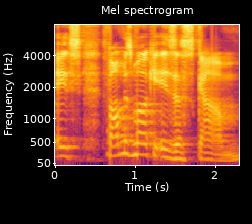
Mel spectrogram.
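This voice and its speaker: A man with lively intonation talks over noticeable background noise. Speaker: podcast co-host; drag queen. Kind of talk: casual chat. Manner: animated.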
